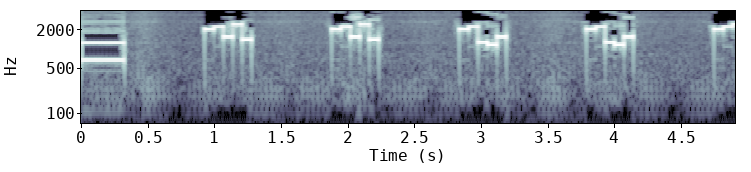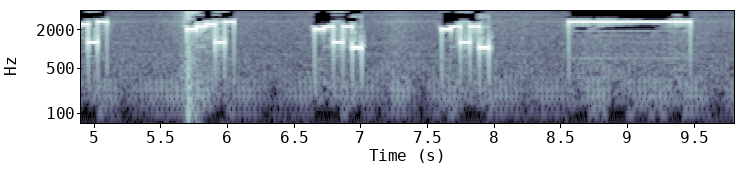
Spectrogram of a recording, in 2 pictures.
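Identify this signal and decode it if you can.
Five-tone selective call (ZVEI), heard as quick runs of five tones, tones of about 70 ms. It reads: 89504 89504 89325 89325 89033 89033 89391 89391
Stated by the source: ZVEI five-tone call 89140 received on SDR, logged by feuerwehr-orlamuende fire brigade.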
